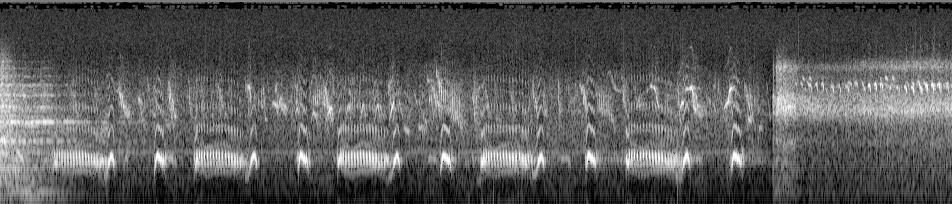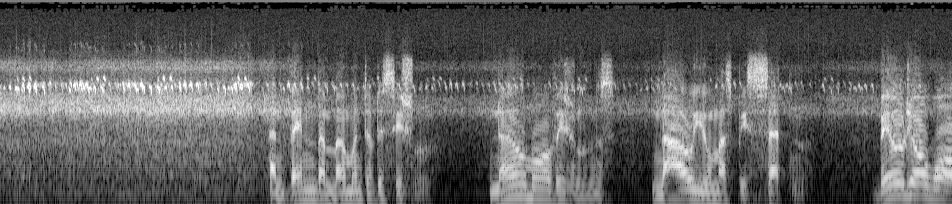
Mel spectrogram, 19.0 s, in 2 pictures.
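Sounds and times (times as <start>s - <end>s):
bird calling in pairs: 0.0s - 13.0s
high insect trill: 0.1s - 19.0s.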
